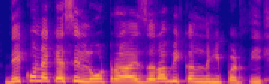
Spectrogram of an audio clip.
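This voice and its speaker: A woman teacher voicing a worried mother, anxious and soothing, high voice, school play reading. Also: normal speed, a little mellow, lo-fi sound, natural voice. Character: worried mother fussing over her sick son.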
